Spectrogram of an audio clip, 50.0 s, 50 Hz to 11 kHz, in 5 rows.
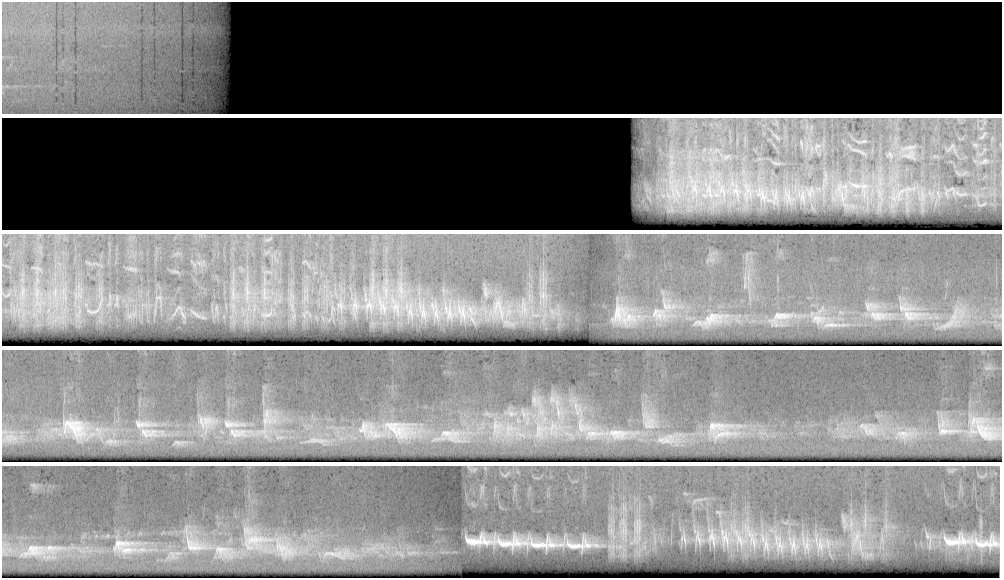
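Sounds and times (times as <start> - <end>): birds calling and singing: 0.0 - 1.7, 16.4 - 49.9.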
